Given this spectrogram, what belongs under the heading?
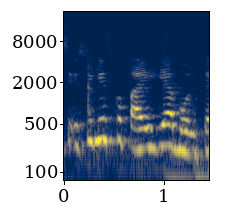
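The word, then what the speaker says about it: paella: Double L ना, ये Spanish में या बन जाता है या।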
